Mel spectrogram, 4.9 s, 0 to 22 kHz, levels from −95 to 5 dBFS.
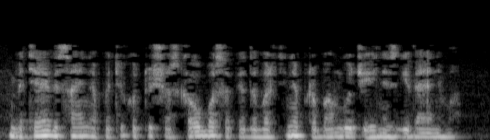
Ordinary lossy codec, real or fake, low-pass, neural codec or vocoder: MP3, 24 kbps; fake; 7.2 kHz; vocoder, 44.1 kHz, 128 mel bands every 512 samples, BigVGAN v2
